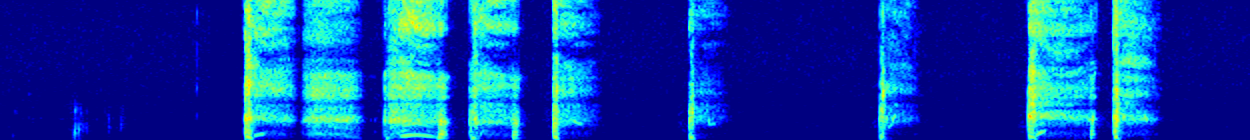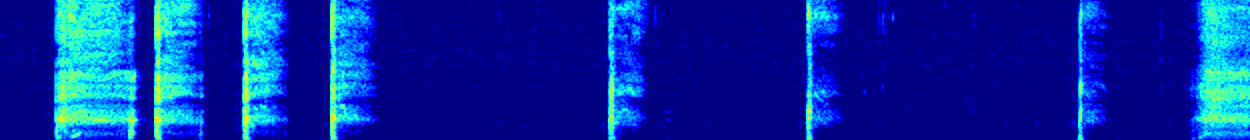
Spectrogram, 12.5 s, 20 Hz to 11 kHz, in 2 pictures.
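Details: Simulated coughing acted by a male VTuber voice actor, compiled from a cough, asthma and hyperventilation voice series: clusters of short dry coughs and single coughs separated by silence, about 20 coughs in all.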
